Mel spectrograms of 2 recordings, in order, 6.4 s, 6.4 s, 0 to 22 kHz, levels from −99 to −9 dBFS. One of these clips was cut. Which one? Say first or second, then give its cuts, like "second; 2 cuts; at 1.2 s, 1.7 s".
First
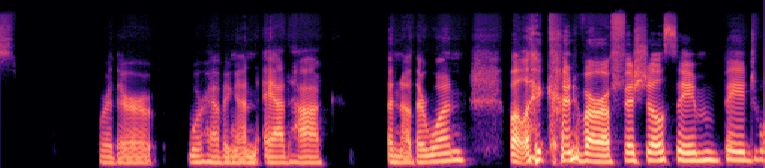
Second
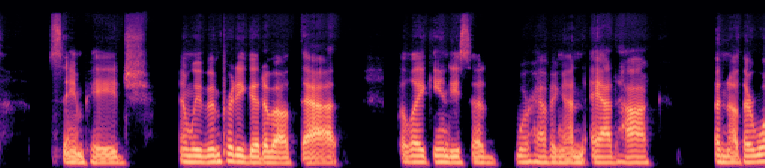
second; 1 cut; at 4.2 s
